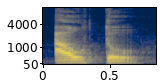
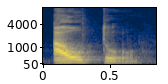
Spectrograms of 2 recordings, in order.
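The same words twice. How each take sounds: Both takes have the same delivery.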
